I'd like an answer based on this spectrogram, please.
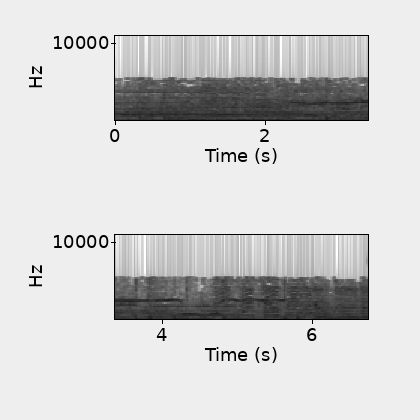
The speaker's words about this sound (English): Ladies and gentlemen, please put your hands together and welcome Coach Bill Courtney.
